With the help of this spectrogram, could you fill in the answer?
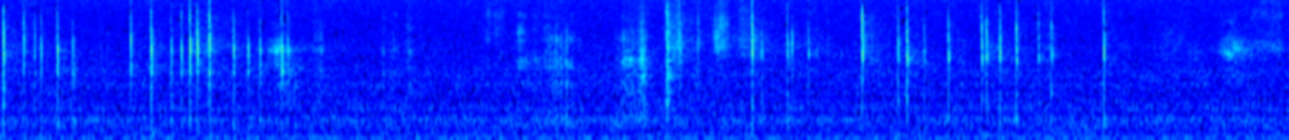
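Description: Long acrylic nails tap and scratch across the surface and round emblem sticker of a small, hollow black cardboard packaging box. Soft, quiet clicks and dry scratches with bright edges patter irregularly over a steady low hum.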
